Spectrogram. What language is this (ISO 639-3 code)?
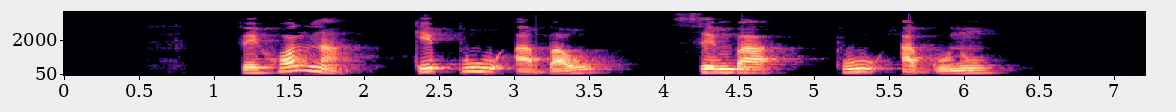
mdd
